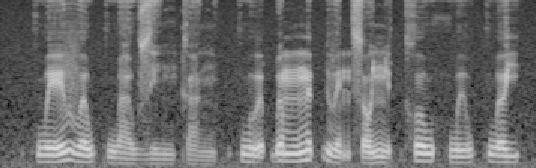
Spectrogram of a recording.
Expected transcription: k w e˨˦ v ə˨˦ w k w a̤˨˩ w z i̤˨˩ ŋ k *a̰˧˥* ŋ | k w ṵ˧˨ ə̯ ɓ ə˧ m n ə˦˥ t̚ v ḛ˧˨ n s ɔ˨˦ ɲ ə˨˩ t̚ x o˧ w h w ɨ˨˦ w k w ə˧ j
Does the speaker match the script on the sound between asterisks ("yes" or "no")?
no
